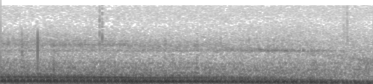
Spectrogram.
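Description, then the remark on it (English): A car engine hums steadily, then its drone drops in pitch and winds down toward the end as the vehicle slows to a stop. No one speaks. “Stop the car.”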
